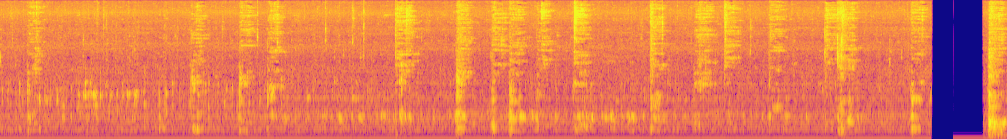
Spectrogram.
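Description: Faint, irregular clinks and taps of a spoon against a bowl, with small wet sounds as it stirs a thin curry.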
